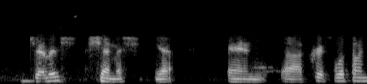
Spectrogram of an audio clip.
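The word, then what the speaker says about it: Przemyśl: Shemish, yeah.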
